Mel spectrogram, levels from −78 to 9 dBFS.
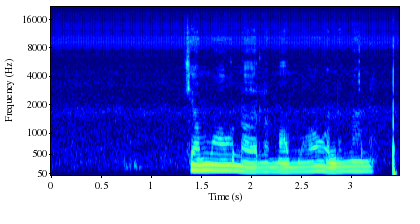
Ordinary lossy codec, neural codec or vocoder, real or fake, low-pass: none; none; real; none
